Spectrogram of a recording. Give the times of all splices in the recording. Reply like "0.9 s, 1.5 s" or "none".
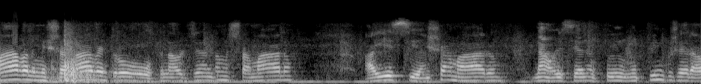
2.1 s, 4.3 s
